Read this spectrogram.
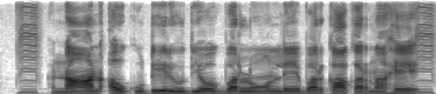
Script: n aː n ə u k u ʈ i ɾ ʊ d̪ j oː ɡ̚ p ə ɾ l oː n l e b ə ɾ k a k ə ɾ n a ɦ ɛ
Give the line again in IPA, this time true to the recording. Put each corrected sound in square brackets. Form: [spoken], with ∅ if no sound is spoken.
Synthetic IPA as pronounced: n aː n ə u k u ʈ i ɾ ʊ d̪ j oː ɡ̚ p ə ɾ l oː n l e b ə ɾ k a k ə ɾ n a ɦ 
